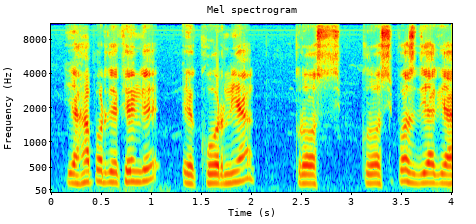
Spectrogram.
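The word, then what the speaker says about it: Eichhornia: तो यहाँ पर देखेंगे एकोर्निया क्रॉसिपस दिया गया है, यहाँ पर इकोर्निया भी दिया रहता है। तो इकोर्निया भी यहाँ पर इसका प्रोनाउंसिएशन यानी उच्चारण होता है, जिसे हम लोग जलकुंभी के नाम से जानते हैं।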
